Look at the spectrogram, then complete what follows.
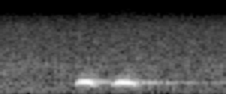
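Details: Wild owl at night in rural Japan, one of the owls living on three small hills near a house since spring. It gives a soft double hoot, two low notes close together, with a gentle stream hiss behind.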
